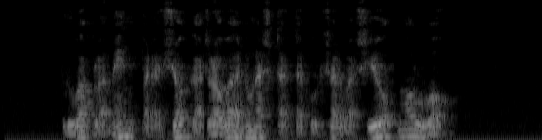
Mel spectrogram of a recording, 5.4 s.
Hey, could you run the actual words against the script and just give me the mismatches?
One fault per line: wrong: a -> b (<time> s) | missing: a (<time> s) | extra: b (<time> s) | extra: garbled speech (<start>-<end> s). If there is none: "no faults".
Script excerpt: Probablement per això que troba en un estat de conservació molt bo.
no faults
